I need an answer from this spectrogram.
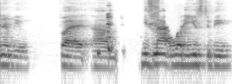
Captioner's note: laugh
